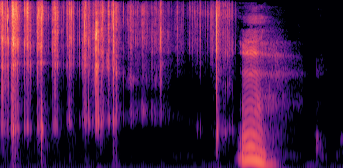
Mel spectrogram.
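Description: Crisp crunching of cannabis-infused shrimp chips being bitten and chewed: a rapid run of sharp crunches, then a few sparse ones, followed by a short hummed vocal sound.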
